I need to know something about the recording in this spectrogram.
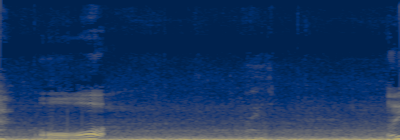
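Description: Steady low rumble of a car driving in town, heard from inside the cabin: engine and tyre noise with no sharp events.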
